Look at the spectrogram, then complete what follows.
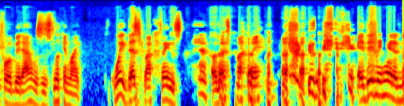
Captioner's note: both laugh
